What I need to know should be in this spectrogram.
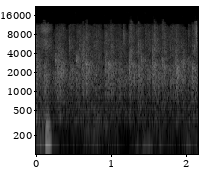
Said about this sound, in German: Dein Applaus.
